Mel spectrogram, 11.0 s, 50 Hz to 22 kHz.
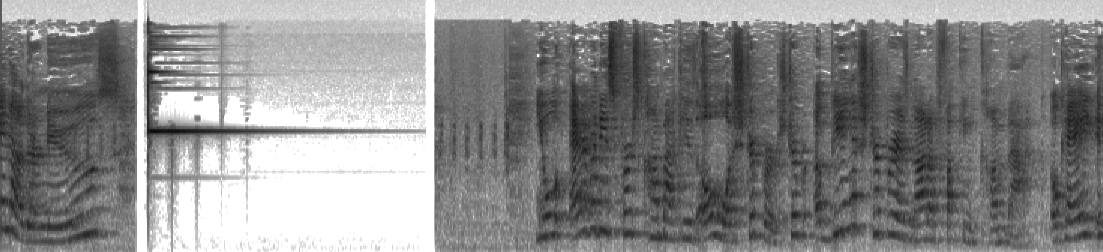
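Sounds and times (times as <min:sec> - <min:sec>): high bell-like ding: 0:01.5 - 0:03.9.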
